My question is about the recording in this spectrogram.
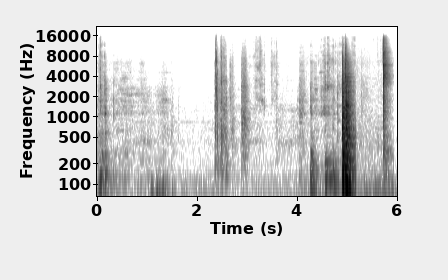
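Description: Thin wooden strips being handled, with scattered light clicks and knocks, then one loud thump about five seconds in and a sharper knock shortly after.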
